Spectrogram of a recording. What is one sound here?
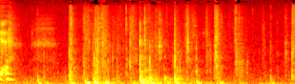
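Chairs knock and scrape on a wooden floor.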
